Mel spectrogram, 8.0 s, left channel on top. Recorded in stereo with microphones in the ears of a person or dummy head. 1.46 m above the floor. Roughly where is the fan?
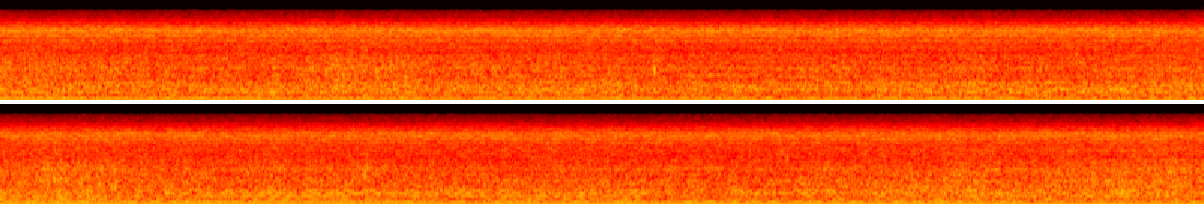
Left.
